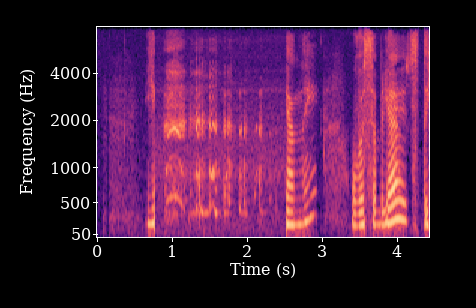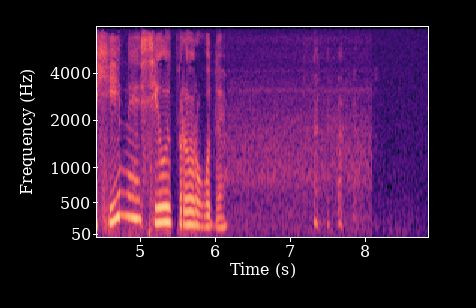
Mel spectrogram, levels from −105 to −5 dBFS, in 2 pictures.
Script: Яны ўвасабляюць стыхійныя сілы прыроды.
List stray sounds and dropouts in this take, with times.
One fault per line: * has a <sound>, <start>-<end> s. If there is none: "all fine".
* has a laugh, 0.9-2.4 s
* has a laugh, 7.2-7.9 s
